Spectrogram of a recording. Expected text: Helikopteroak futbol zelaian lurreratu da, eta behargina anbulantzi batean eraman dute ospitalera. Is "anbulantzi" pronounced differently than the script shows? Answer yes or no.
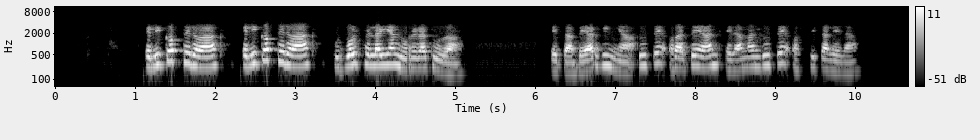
yes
